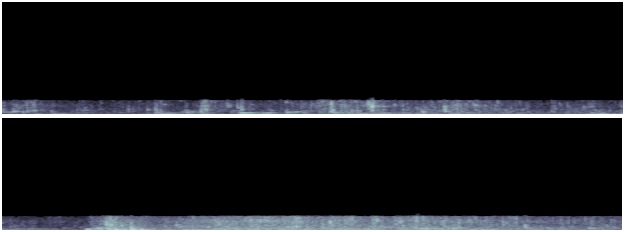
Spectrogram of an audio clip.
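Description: A hooked fish thrashing at the surface close in by the bank: scattered small splashes at first, then a sudden burst of heavy, continuous splashing about seven seconds in that dies down near the end.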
